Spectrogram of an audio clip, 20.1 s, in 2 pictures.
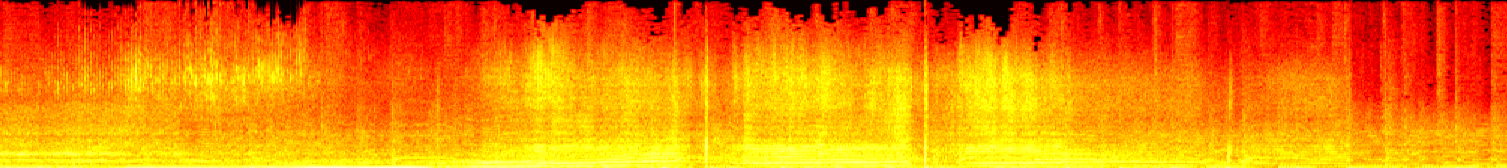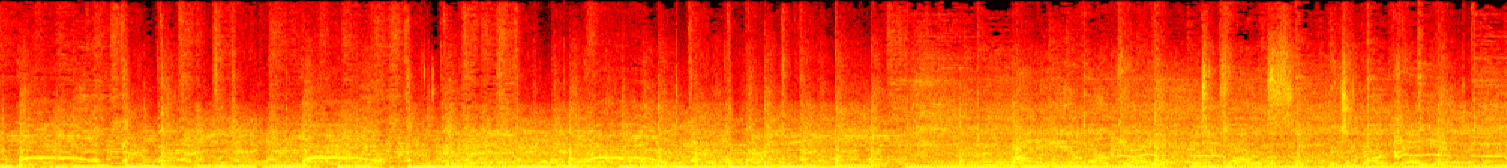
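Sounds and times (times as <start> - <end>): sharp cracks at gear changes: 0.0 - 10.0
rally car engine revving: 0.0 - 20.0.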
